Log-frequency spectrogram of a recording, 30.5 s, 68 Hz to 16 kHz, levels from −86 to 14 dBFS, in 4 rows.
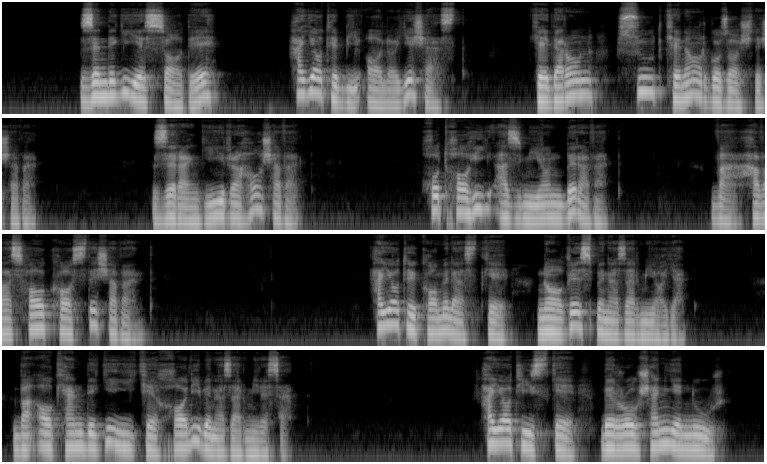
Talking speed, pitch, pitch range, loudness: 90 wpm, 115 Hz, 100-140 Hz, -21 LUFS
